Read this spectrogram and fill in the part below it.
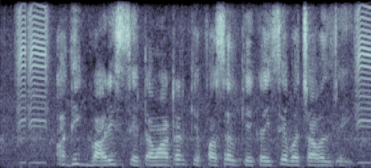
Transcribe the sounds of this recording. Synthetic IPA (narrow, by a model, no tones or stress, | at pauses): ɐd̪ʱɪk̚baːɾɪʃːeʈəmaːʈəɾkefʰəsəlkekɐɪsebɐt͡ʃaːʋəld͡ʒaːi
